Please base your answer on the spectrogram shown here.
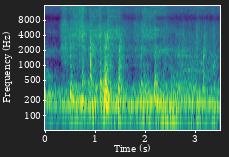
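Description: Steady airy hiss with a few soft bursts as a mechanical ventilator powers on and starts up, with faint room noise.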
